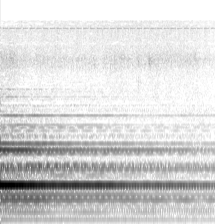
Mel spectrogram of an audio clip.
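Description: Karaoke backing track ending on a single sustained keyboard chord, struck just before and held as it slowly fades away.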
